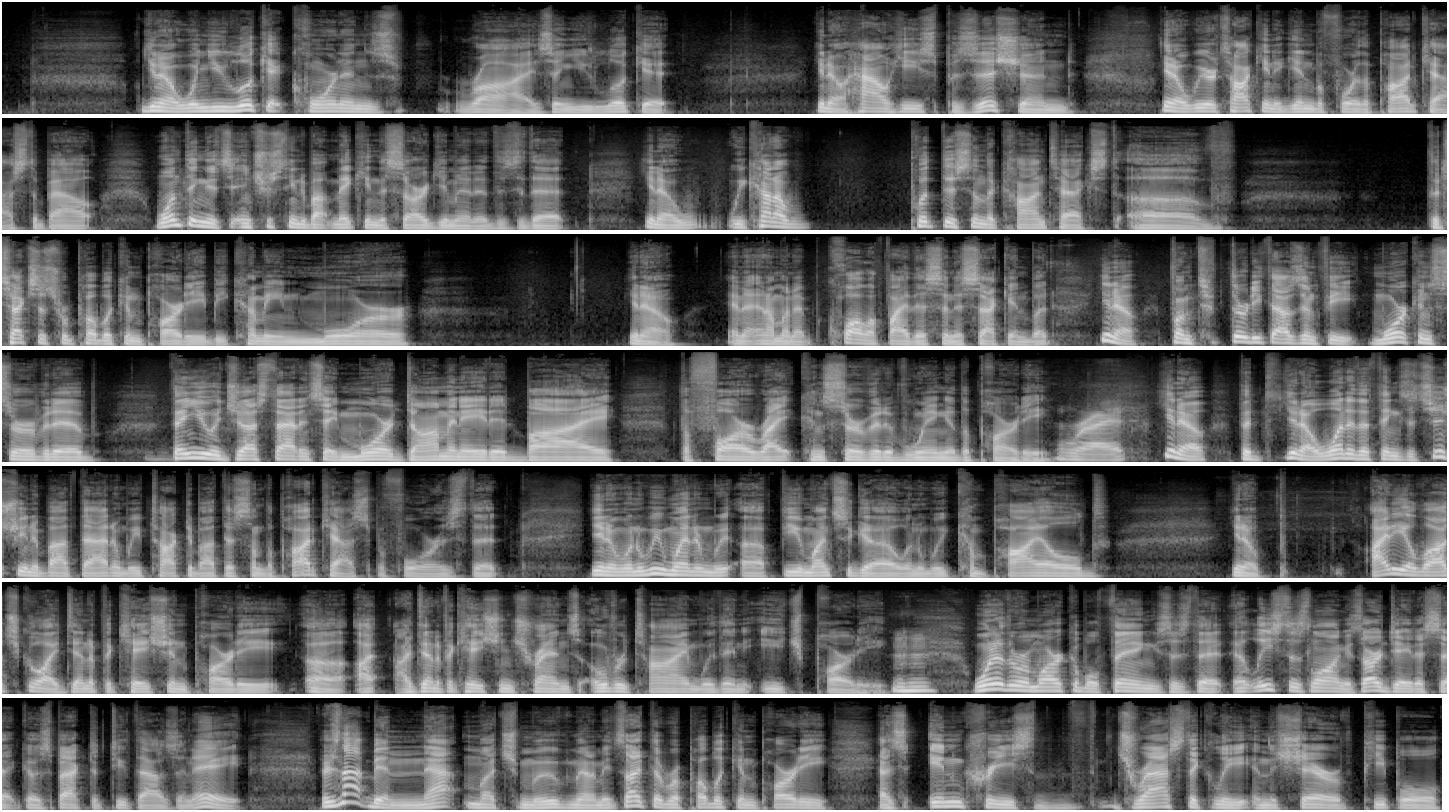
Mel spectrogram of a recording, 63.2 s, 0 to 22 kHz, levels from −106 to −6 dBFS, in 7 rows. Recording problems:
none

